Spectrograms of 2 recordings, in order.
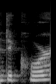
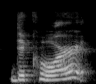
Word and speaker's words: decor: going to follow with an infinitive and the decor is the object of the sentence is the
